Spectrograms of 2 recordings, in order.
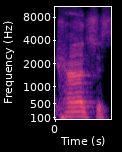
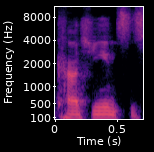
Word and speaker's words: conscious: media platforms and that conscious is spelled c-o-n-s-c-i-o-u-s i know some people want to say like conscience but it's like no conscious like that part right there but if that's hard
